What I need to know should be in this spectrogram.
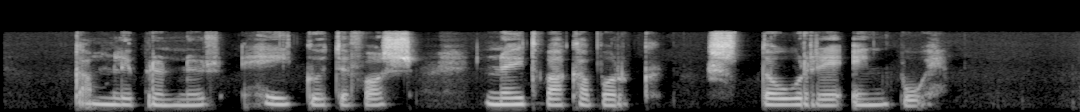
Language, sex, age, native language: Icelandic, female, 18-19, Icelandic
